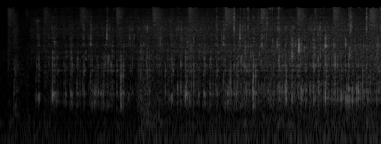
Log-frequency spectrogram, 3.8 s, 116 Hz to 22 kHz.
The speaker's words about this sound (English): And let's do a little pour. 45 degrees.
